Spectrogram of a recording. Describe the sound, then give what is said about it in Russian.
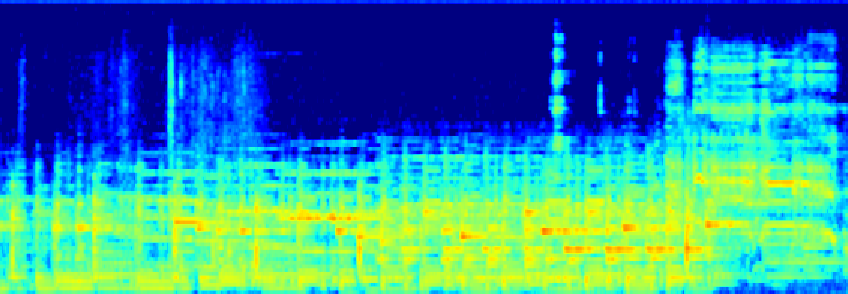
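Chickens cluck inside a wooden village hut, and a rooster crows among them. Many clucks and calls run on continuously at a fairly even, moderate loudness from start to end. “По избе ходят куры.”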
